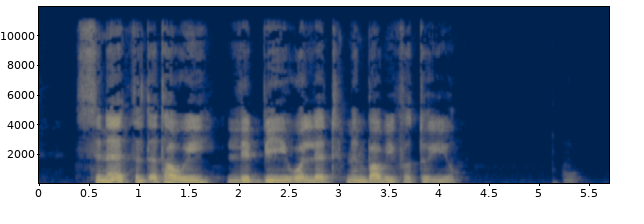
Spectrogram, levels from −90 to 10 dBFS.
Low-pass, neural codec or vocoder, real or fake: 10.8 kHz; none; real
